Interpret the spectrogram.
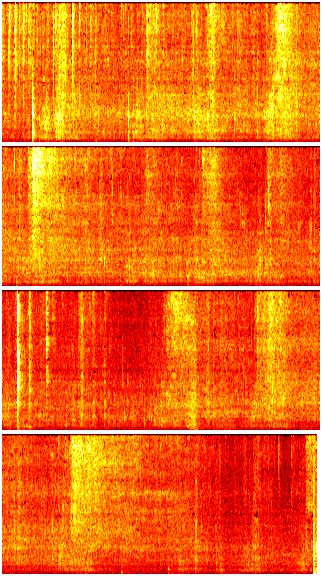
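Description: Beans and vegetables sizzling in a hot stainless steel pot as a wooden spoon stirs them: a steady hiss with scattered clicks and knocks of the spoon against the pot.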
